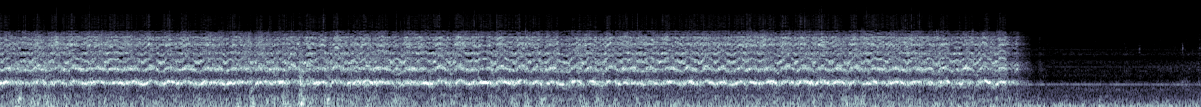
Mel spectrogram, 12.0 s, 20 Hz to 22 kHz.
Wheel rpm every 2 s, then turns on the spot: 230, 230, 230, 230, 220, 30.
10-12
